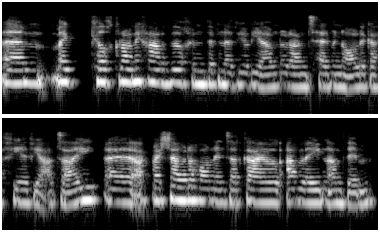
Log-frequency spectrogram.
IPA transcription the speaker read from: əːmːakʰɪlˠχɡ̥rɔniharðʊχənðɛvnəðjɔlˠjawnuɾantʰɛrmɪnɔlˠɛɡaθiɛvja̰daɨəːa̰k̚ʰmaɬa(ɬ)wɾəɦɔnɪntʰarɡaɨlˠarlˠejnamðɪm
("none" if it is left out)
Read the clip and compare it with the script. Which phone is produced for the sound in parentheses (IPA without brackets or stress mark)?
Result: none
